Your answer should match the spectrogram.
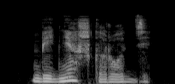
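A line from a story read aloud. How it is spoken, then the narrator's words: Soft, gentle. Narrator (Russian): мягко проговорила Элинор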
